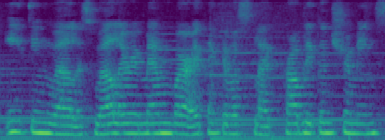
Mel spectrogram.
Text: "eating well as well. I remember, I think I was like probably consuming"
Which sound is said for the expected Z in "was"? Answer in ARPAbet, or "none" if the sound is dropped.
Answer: S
